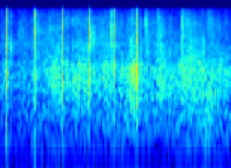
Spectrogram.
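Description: Audience applauding, with one person's hand claps close to the microphone standing out as sharp, evenly spaced strokes, about four a second, that stop near the end.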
